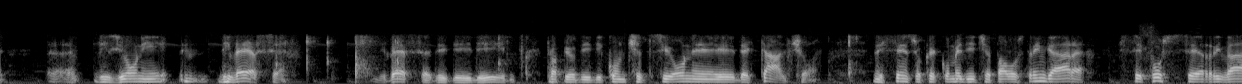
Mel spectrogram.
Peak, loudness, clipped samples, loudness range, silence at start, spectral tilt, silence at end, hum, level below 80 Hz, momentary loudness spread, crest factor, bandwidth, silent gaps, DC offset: -6 dBFS; -23 LUFS; under 0.1%; 2 LU; 0 s; -8.5 dB/octave; 0 s; none; -56 dBFS; 14 LU; 18 dB; 9.6 kHz; none; under 0.1%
